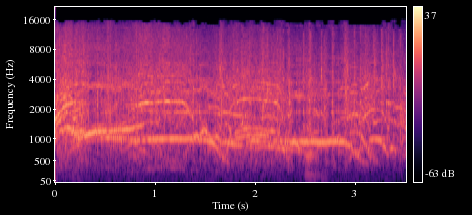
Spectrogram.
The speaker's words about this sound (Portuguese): Palmas no chat. Palmas no chat. Bota o efeito de palma aí,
